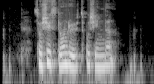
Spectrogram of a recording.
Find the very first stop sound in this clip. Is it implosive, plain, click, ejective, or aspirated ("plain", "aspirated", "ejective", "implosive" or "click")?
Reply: plain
